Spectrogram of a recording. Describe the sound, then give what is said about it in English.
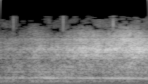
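A loud, steady roar of jet planes passing overhead, swelling slightly, with a low engine drone beneath the rushing noise and no voices. “Those weren't ducks. Those were jet planes.”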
